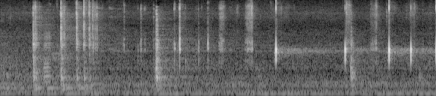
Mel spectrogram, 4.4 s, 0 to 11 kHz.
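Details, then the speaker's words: 2019 Toyota RAV4 with blind spot monitor failure and right mirror indicator stuck on: with the buzzer plugged in, quiet cabin with scattered clicks then short high chirps about every half second; buzzer ticking. "so while testing it I noticed if you unhook this if you unhook this buzzer the light goes out and you plug it in you can hear an audible"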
